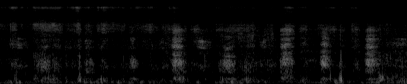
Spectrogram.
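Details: A tired Bull Terrier following play gives rapid, hissing pants in short bursts, around eight breaths in four seconds.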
